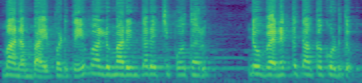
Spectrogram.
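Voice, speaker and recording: A woman's voice: sits high, steady tone, fast, soft background music, close to an everyday voice. A woman voicing a bossy, sly village neighbor woman giving scheming advice.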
